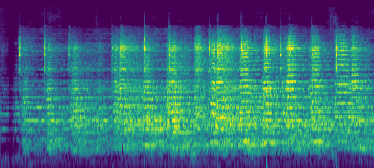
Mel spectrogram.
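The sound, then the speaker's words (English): Crisp clock-like ticks tap out an uneven, syncopated rhythm over a full, sustained orchestral backing, the clicks standing out sharply against the steady music. “From far and wide the people flock to hear the syncopated clock.”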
